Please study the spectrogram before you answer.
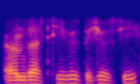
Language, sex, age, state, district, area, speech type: Kashmiri, male, 18-30, Jammu and Kashmir, Kupwara, urban, conversation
